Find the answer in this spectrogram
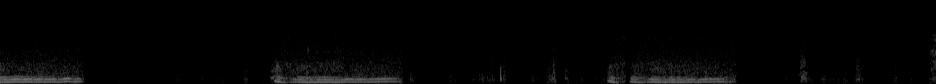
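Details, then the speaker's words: Toaster, a cat sleeping on the owner's lap, snoring loudly with rumbling snores on each breath in, about three over nine seconds with quiet pauses between; snoring. "He's sleeping on my lap, rolling like that and snoring. Can you hear Lee snoring?"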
